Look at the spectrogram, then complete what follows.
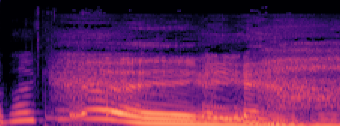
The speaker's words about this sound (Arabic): عطني بس اول شيء تثاؤب كبير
